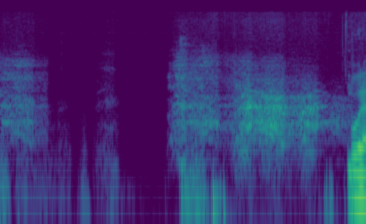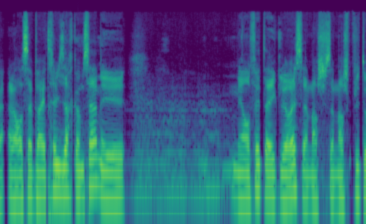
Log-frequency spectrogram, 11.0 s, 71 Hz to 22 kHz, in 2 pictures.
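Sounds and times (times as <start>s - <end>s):
sampled crowd shouting at an art opening: 2.6s - 5.2s
speech: 5.2s - 7.7s, 9.0s - 10.9s.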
